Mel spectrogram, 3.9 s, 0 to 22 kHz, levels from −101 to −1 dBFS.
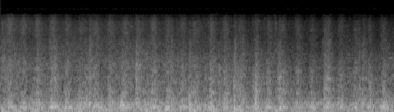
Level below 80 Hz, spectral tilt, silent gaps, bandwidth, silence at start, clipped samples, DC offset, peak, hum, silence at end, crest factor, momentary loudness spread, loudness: -44 dBFS; -7 dB/octave; none; 13 kHz; 0 s; under 0.1%; under 0.1%; -18 dBFS; none; 0 s; 18 dB; 3 LU; -36 LUFS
